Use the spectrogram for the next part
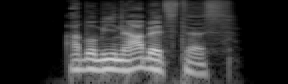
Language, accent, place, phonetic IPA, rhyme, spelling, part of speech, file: German, Germany, Berlin, [abomiˈnaːbl̩stəs], -aːbl̩stəs, abominabelstes, adjective, De-abominabelstes.ogg
- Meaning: strong/mixed nominative/accusative neuter singular superlative degree of abominabel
